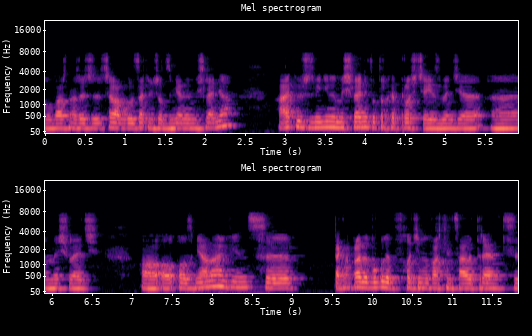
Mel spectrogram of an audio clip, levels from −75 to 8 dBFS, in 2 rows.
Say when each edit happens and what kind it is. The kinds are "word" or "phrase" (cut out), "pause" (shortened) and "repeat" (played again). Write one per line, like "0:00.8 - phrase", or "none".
none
